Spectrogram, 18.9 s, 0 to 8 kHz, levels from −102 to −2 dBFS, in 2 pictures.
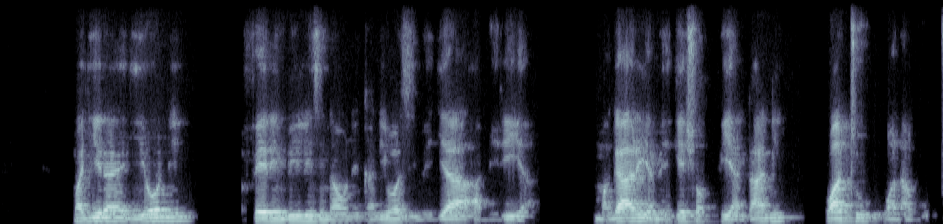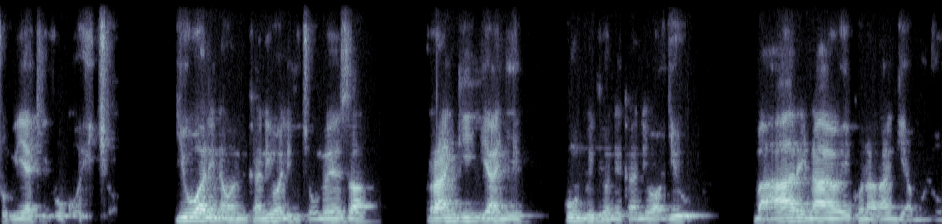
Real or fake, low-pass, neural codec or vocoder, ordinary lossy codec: real; 7.2 kHz; none; Opus, 24 kbps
